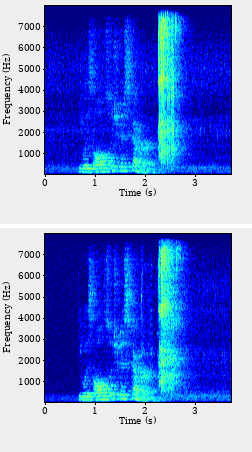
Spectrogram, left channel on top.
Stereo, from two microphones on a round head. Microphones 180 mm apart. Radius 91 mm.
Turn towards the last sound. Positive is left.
turn(degrees=60)  # may be behind; listen again after turning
